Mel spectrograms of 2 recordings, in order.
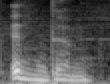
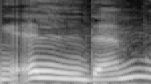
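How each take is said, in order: First: الدم with a silent L, id-dam; الدم the right way, id-dam; correct pronunciation. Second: الدم with the L sounded, il-dam; الدم the wrong way, il-dam; wrong pronunciation. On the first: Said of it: "we say الدم". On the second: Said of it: "Instead of saying الدم". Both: Shown as a demonstration.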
